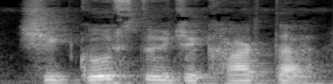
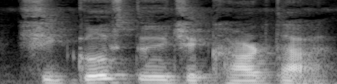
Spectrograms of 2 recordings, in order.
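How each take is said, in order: No difference in how they are said.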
